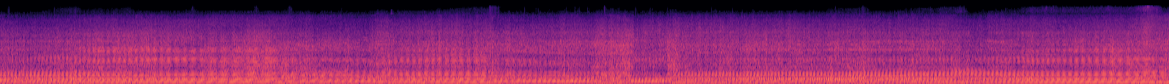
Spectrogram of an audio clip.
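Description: A motorcycle engine hums steadily up close, its pitch rising and falling with the throttle.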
